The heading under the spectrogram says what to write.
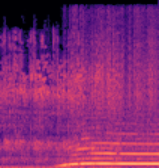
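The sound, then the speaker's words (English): A slide whistle, accidentally hit, glides quickly upward, then holds a steady, bright pitch for the rest of the moment over a soft background hiss. “Was it a slide whistle? I accidentally hit that, yeah.”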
